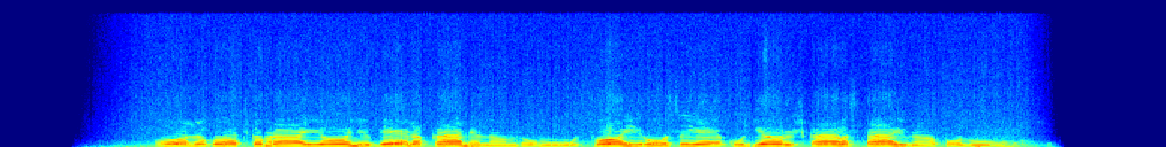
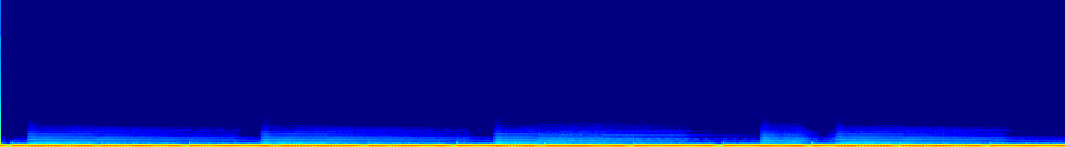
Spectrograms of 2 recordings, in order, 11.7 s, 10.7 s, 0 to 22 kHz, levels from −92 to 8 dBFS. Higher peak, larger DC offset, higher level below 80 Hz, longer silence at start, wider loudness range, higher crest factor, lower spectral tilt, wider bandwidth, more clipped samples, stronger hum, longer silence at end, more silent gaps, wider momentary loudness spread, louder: first, 0 dBFS vs -10 dBFS; neither; first, -48 dBFS vs -86 dBFS; first, 1.55 s vs 0 s; first, 4 LU vs 0 LU; first, 18 dB vs 8 dB; second, -7 dB/octave vs -11.5 dB/octave; first, 14.5 kHz vs 1.2 kHz; neither; neither; first, 1.45 s vs 0 s; neither; first, 12 LU vs 2 LU; about the same, -17 LUFS vs -19 LUFS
